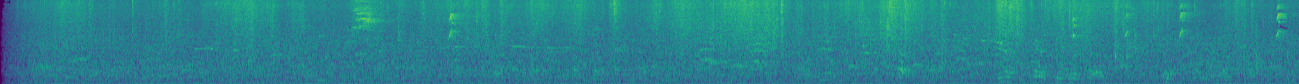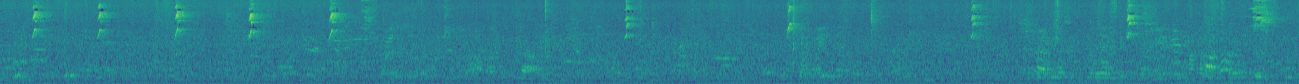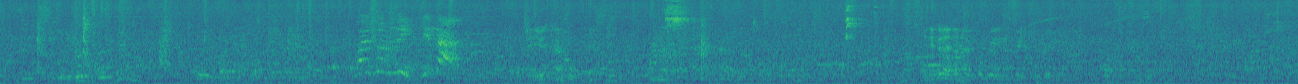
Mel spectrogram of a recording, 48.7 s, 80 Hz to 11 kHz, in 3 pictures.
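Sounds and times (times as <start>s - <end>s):
koala in leaves in a zoo enclosure in Australia: 0.1s - 20.1s, 27.8s - 48.7s
people passing and chatting at a zoo in Australia: 0.2s - 48.7s.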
